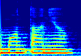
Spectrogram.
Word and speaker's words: montagne: GN is always pronounced as nya. For example, montagne, campagne, champagne, champignon, etc.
